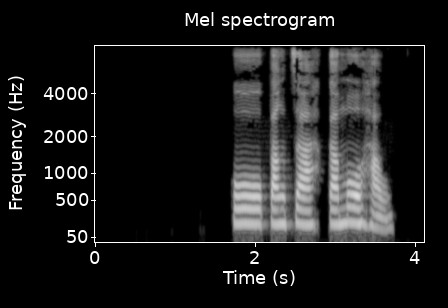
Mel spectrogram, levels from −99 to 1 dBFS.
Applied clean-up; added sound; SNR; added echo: none; none; none; none.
